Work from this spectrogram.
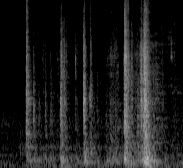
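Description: A Neff Slide&Hide oven door slides and knocks down in several bumps and clunks, with a scraping rattle and a final heavier thud near the end.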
